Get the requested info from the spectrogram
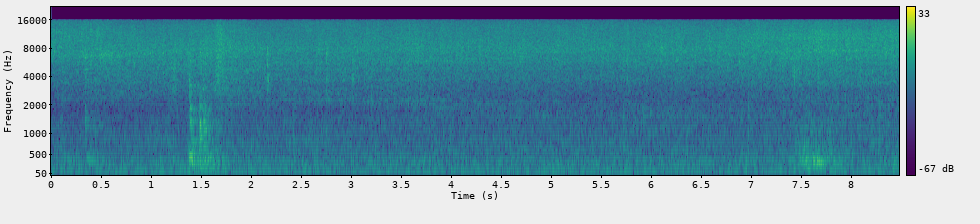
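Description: Bacon-wrapped chicken breast being seared in hot oil in a frying pan, sizzling with a steady hiss. A single short knock sounds about a second and a half in.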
